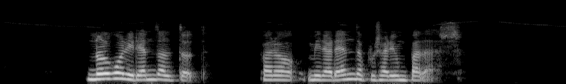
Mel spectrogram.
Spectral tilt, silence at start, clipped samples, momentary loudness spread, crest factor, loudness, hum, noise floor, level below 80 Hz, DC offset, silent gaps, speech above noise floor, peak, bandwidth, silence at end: -7.5 dB/octave; 0.85 s; under 0.1%; 16 LU; 16 dB; -18 LUFS; none; -76 dBFS; -64 dBFS; under 0.1%; none; 59 dB; -4 dBFS; 7.6 kHz; 1.1 s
